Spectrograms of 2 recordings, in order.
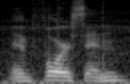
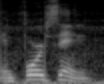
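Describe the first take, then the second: First: The ending is clipped to an 'in' sound. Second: The ending is a full 'ing' sound. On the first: The speaker calls it wrong. "she couldn't say enforcing" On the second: The speaker calls it right. "Just say ing"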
